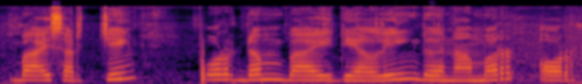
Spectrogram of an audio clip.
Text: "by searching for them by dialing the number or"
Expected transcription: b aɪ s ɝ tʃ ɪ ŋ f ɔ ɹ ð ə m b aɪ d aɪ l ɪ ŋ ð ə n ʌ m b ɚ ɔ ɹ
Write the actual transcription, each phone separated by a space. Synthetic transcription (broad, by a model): b aɪ s ɝ tʃ ɪ ŋ p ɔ ɹ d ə m b aɪ d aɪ l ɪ ŋ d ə n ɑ m b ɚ ɔ ɹ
